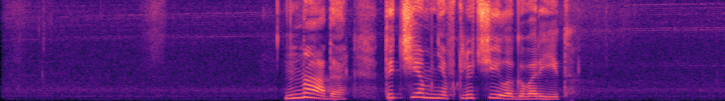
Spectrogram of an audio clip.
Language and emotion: Russian, angry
